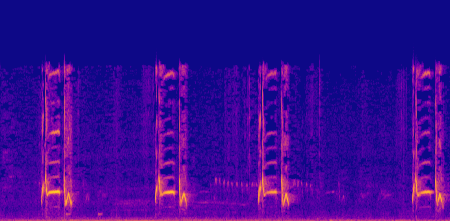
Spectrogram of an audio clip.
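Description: A bar-winged prinia gives loud, sharp, doubled chirps, one every second or so, each a bright high burst over a quiet background.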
